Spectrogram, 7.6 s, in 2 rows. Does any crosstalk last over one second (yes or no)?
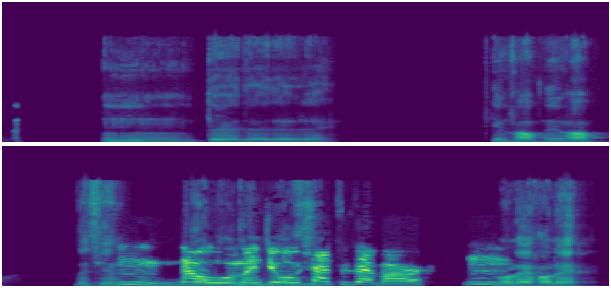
yes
